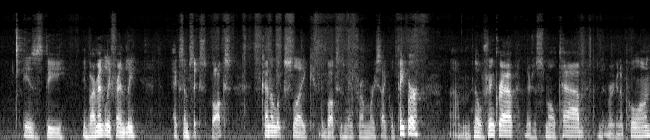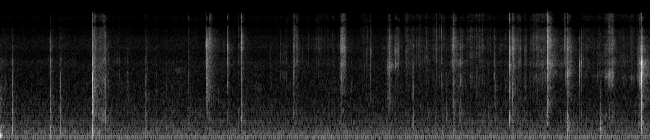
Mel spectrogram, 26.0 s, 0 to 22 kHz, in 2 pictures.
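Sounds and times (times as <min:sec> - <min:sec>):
paper tear strip ripping: 0:17.1 - 0:26.0.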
